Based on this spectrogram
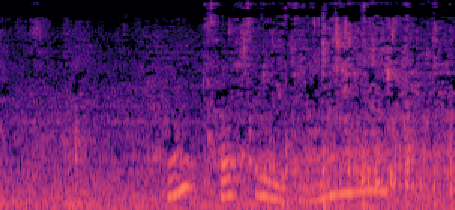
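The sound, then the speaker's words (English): Two cups of lemon juice pour steadily into a container with a continuous splashing gurgle, for making a gallon of lemonade, while a faint voice murmurs over it partway through. “Two more cups of lemon juice. Pour it in there.”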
